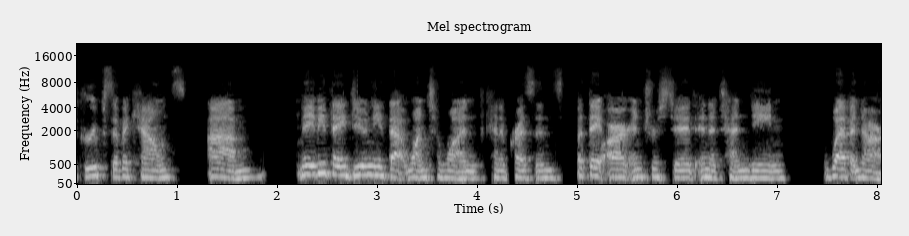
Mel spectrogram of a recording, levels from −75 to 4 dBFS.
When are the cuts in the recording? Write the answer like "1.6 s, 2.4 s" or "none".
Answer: 1.2 s, 4.3 s, 4.9 s, 5.3 s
